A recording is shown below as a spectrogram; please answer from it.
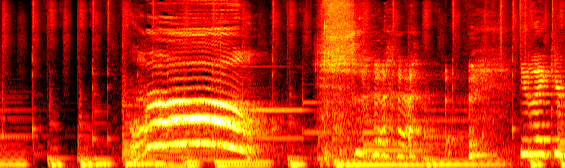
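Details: Willo, a female corgi puppy, howls near the end of her meal, head thrown back, as a happy thank-you. The howl is short and rises and falls, heard over background music and speech.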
